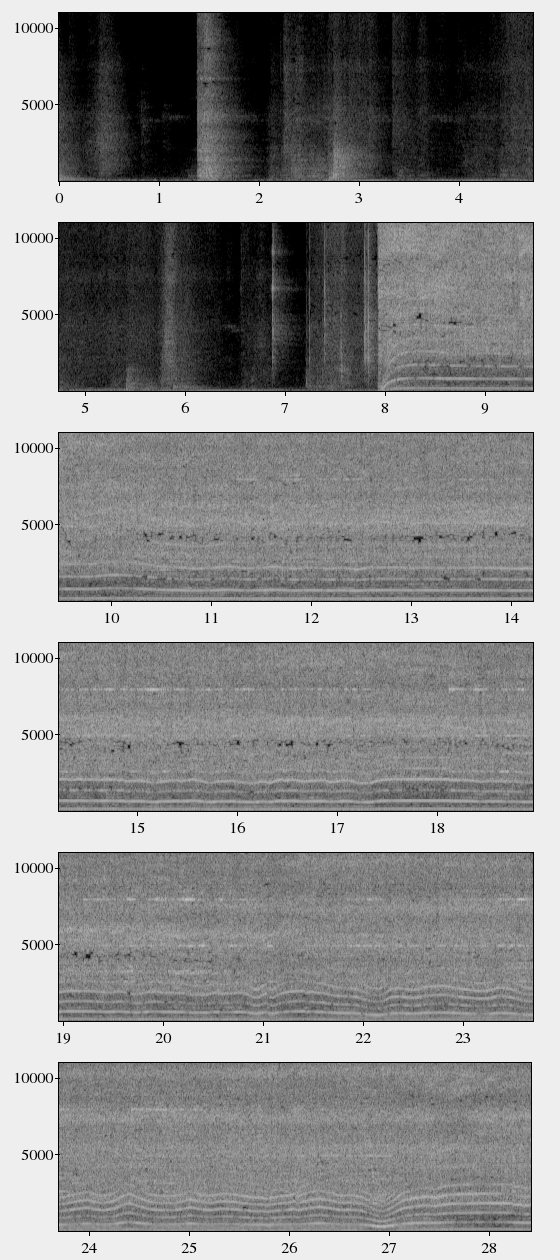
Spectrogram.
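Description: A few knocks and handling clatter, then about eight seconds in an air-powered whiz-wheel grinder starts and runs loud, a high whine over a hiss. It is deburring the cut end of a steel steering column tube. Its pitch sags slowly as the air runs down, the air compressor having been left off, and it wavers and dips near the end.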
